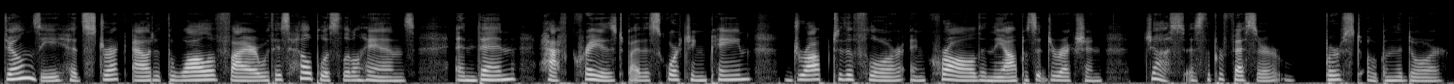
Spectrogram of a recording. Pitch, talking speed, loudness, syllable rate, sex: 195 Hz, 165 wpm, -19 LUFS, 4.5 syllables/s, female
